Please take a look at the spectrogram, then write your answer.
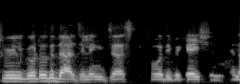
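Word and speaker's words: Darjeeling: How do you say it again? Dargiling. Dargiling. And we're going there to look at the No, no, no, no, no, no. Dariling.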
